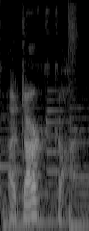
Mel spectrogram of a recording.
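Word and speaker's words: Adarkar: So, there is a correct pronunciation. And it is a dark car. Like a dark car.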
